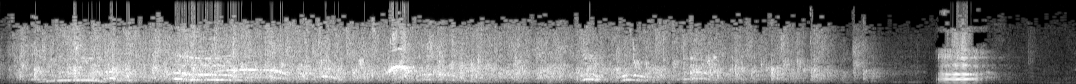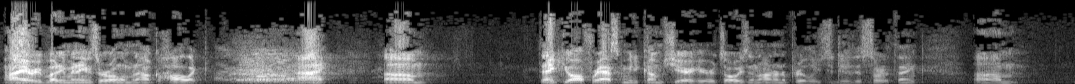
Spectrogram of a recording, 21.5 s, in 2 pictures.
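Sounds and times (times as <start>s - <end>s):
audience at a recovery meeting clapping to welcome a speaker: 0.0s - 9.3s
speech: 11.2s - 12.9s, 13.8s - 15.1s, 16.2s - 21.0s.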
